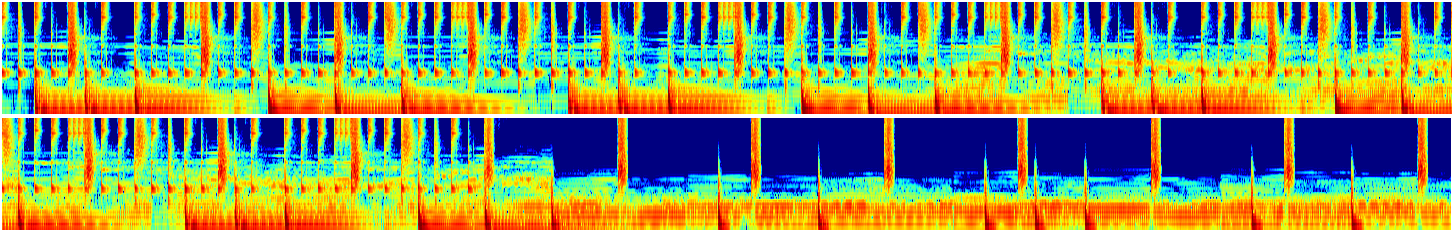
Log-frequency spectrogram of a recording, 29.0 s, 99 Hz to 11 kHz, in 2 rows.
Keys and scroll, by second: 0.4 space, 4.6 ctrl+z, 5.1 ctrl+z, 6.0 space, 6.8 ctrl+z, 7.8 space, 8.5 space, 9.0 space, 10.0 space, 10.7 ctrl+z, 11.0 space, 12.2 space, 12.3 ctrl+z, 12.8 ctrl+z, 13.6 space, 14.1 space, 14.8 space, 15.6 ctrl+z, 17.0 ctrl+z, 17.7 ctrl+z, 18.0 space, 20.2 space, 22.0 space, 22.9 ctrl+s, 26.0 space.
